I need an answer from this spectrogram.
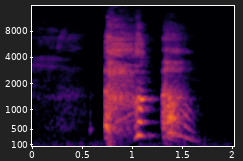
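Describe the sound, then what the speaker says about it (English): Two close, harsh coughs in quick succession, loud and alone in a quiet room. "Sorry, I just need to cough again."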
